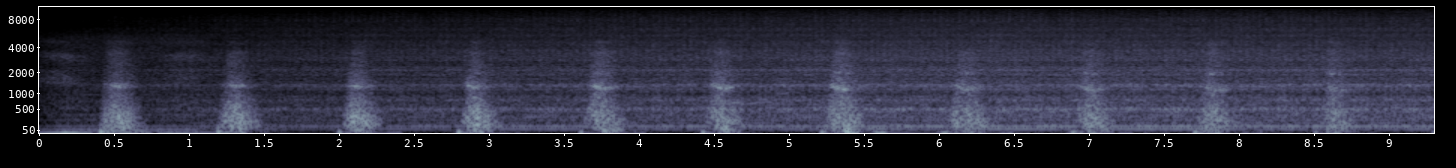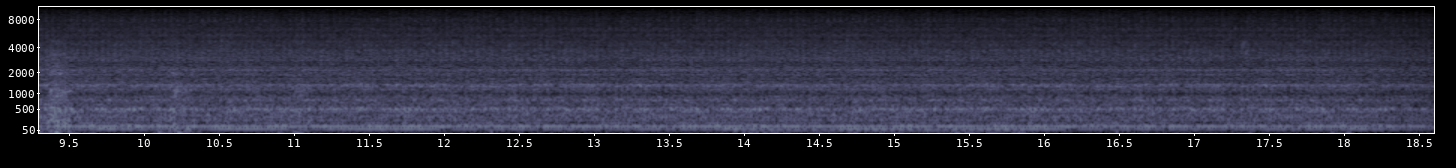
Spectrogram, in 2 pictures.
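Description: A steady droning hum with a regular knock a little more than once a second. The knocks grow fainter and stop about ten seconds in, while the hum carries on and fades out at the end.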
